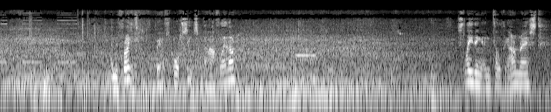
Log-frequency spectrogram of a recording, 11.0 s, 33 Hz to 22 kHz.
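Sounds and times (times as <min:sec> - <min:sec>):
brief beep: 0:00.0 - 0:01.6, 0:05.9 - 0:06.4.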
